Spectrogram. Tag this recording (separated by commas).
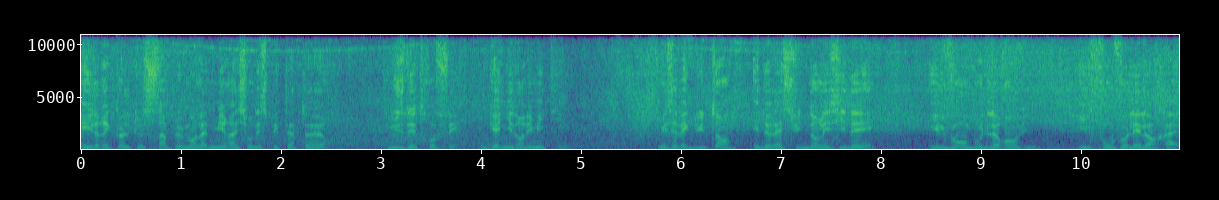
Speech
